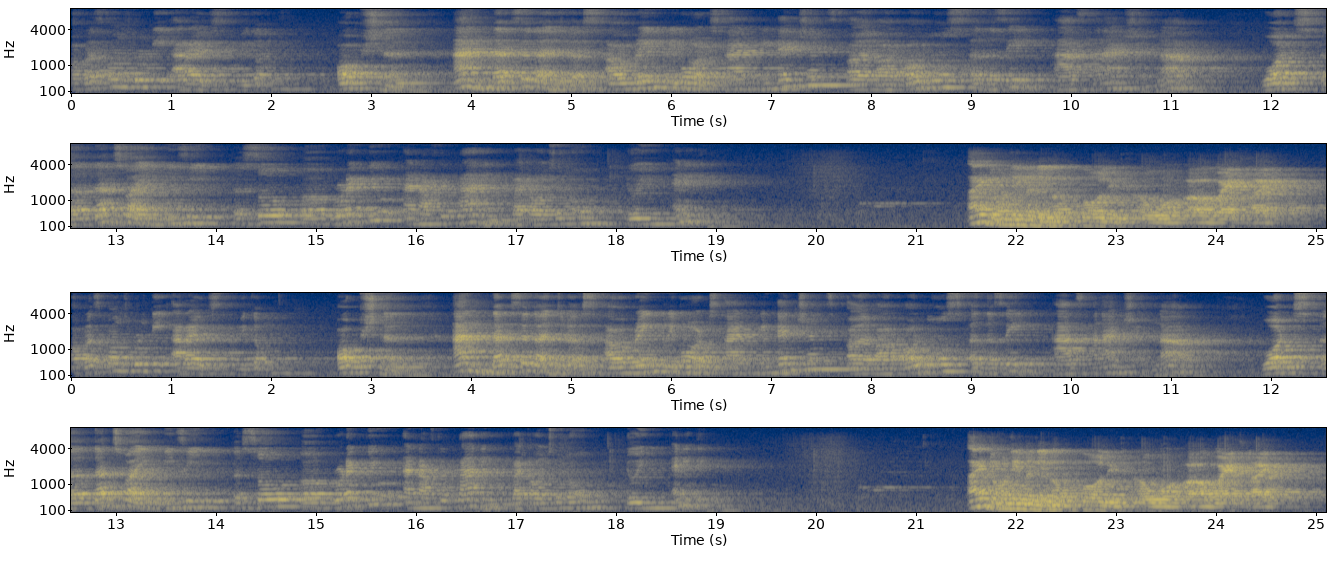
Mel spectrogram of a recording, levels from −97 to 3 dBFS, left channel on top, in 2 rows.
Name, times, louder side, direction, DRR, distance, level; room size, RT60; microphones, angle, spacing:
voice 1, 0.0-2.0 2.7-3.4 3.8-11.3 11.9-17.8 18.1-19.0 20.6-20.8, right 1 dB, 75° right, -2 dB, 2.3 m, -29 dB
voice 2, 21.5-24.5, right 1 dB, 25° right, -5 dB, 2.7 m, -21 dB
17.5 x 9.0 x 4.4 m, 2.5 s
head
